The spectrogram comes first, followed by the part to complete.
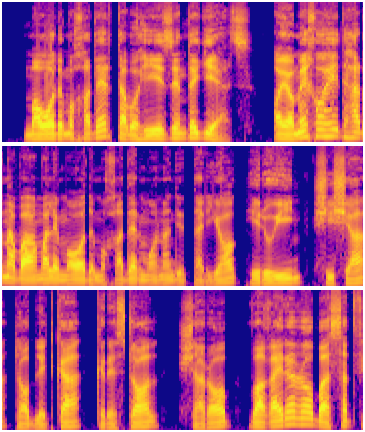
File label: dari male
